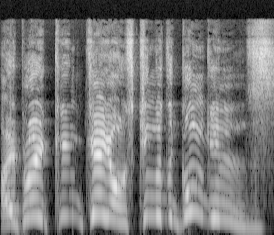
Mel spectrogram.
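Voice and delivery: very high, very slow, loud booming voice, words drawn out. Retelling an actor's interview answer: imitating Brian Blessed. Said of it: "And he's all".

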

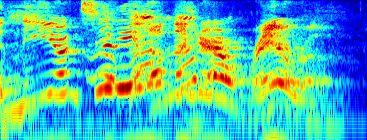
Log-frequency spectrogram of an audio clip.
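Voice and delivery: exaggerated put-on voice. Joking in a group conversation, a speaker slips into a put-on voice. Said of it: "I shouldn't be doing that voice".

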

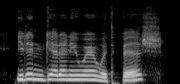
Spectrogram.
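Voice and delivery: voice firming up a little. Annabel questions Dex, her voice hardening a little. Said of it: "her voice hardening a little".

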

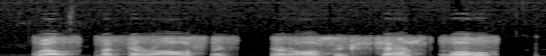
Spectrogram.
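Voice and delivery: small, wounded, timid voice. Recounting answering a man who said they do too many things, retelling a hurt, meek reply. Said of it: "kind of hurt, meek".

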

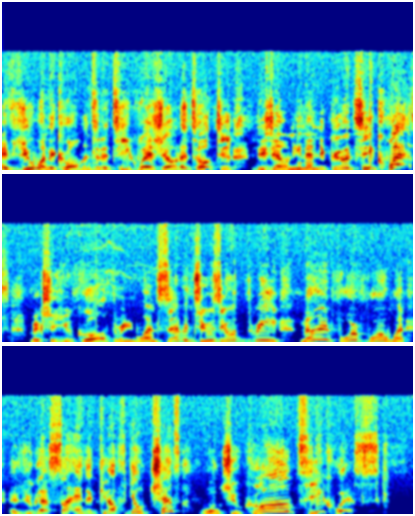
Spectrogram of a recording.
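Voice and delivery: booming, loud tv ad pitchman infomercial announcer voice. Recording a promo for the call-in show: infomercial announcer voice.

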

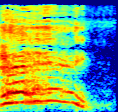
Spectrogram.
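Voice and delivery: high-pitched yell. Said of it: "I'm yelling".

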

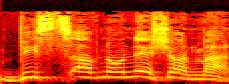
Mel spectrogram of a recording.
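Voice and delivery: put-on Jamaican accent, very high, very drawn out. Repeating a movie title as a joke: put-on Jamaican accent. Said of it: "that's the wrong accent".

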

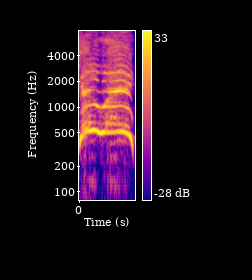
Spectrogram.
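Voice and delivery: high, loud, frantic scream.

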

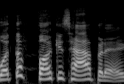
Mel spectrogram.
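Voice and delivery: ordinary delivery

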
